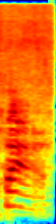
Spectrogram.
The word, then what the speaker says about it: Clower: Or Clower, I guess. We pronounce it just Clower.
